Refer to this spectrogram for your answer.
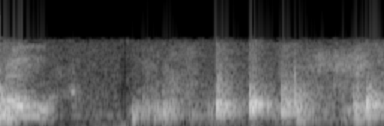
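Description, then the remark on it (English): Several short, sharp barks from dogs in Bath come in a loose cluster through a thin, muffled phone line on a conference call, preceded by a murky stretch of background noise. “Can whoever has the dogs please mute their line?”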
